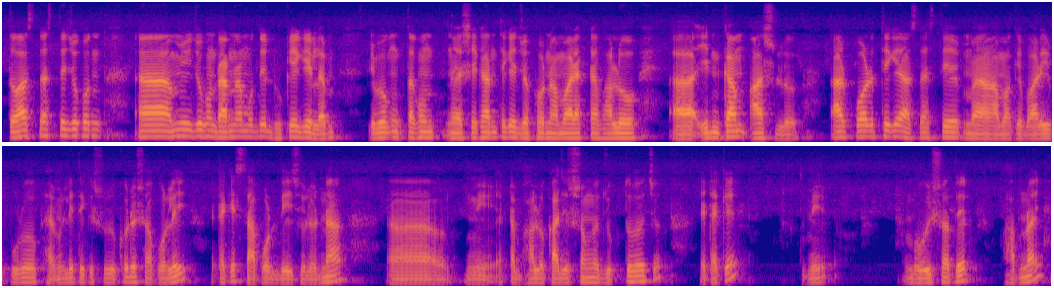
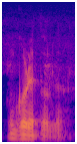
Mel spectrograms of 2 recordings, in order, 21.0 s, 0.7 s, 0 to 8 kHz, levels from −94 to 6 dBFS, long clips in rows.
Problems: constant background noise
